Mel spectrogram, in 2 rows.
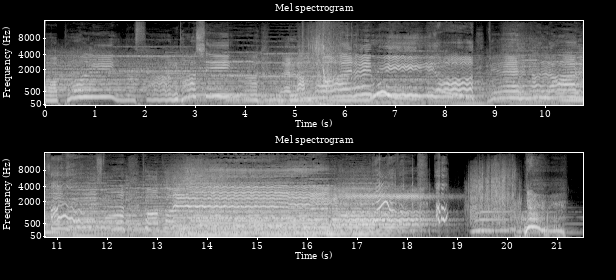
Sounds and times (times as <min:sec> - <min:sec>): Music: 0:00.0 - 0:21.5.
